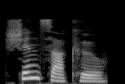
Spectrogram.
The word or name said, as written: shinsaku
